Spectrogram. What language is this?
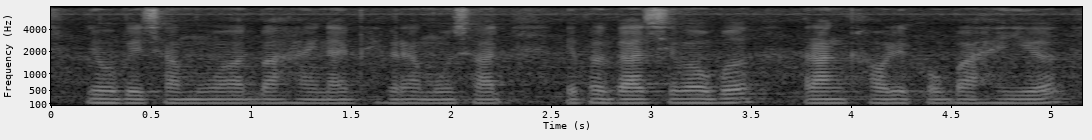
Bodo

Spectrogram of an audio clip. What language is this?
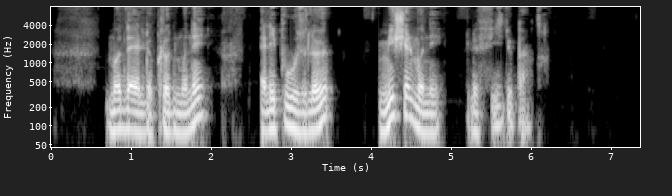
French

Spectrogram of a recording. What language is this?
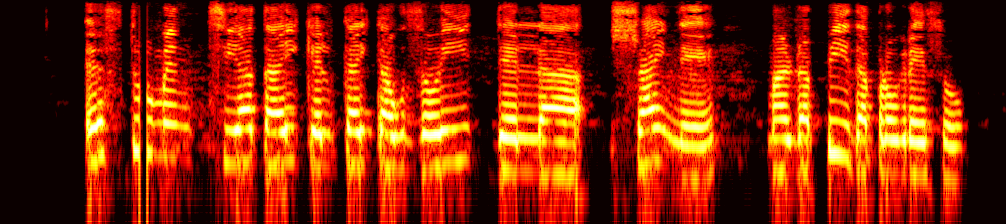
Esperanto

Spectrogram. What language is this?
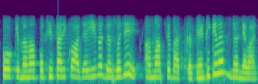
Hindi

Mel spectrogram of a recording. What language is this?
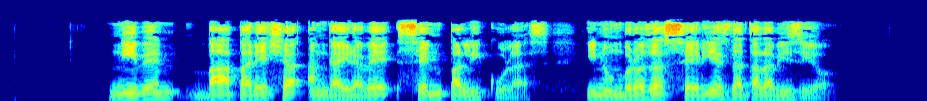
Catalan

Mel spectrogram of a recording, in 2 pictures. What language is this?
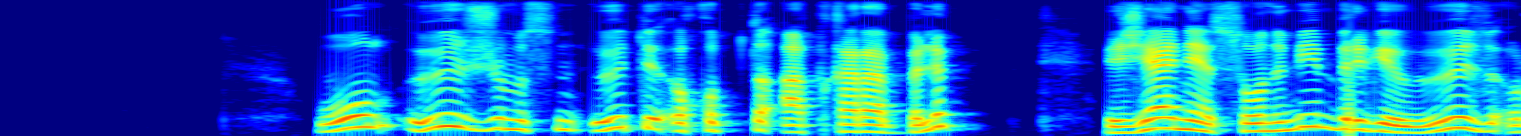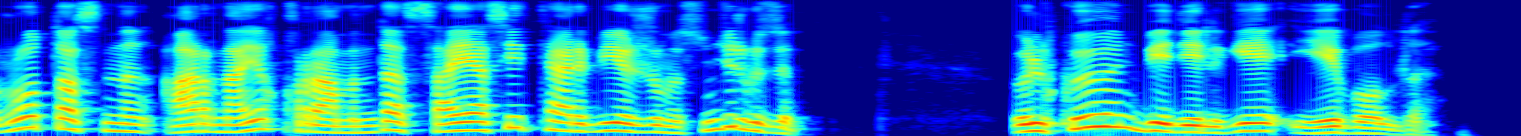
Kazakh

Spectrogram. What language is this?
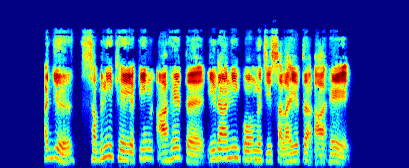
Sindhi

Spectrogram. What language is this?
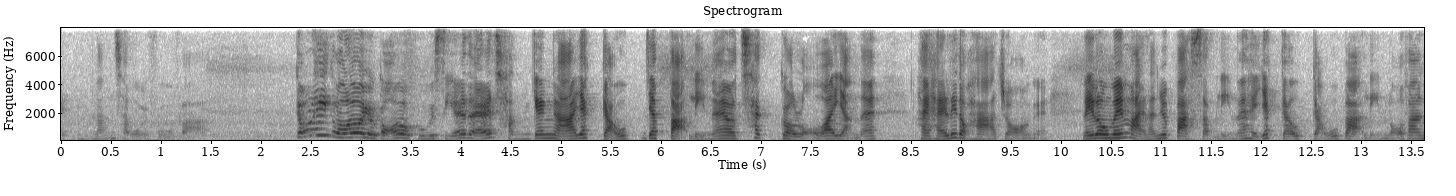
Chinese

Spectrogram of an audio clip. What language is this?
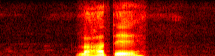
Santali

